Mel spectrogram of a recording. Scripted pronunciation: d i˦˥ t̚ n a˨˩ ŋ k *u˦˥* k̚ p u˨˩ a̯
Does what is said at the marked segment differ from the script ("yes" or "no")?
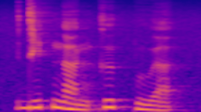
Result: yes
